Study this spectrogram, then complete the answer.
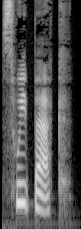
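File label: "sweepback", English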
